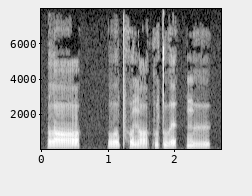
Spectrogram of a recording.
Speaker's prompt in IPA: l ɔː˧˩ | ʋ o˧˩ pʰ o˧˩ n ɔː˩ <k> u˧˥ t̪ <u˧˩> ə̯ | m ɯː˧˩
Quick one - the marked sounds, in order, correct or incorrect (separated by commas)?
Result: correct, correct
